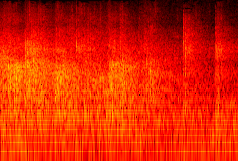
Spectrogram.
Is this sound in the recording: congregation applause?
yes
